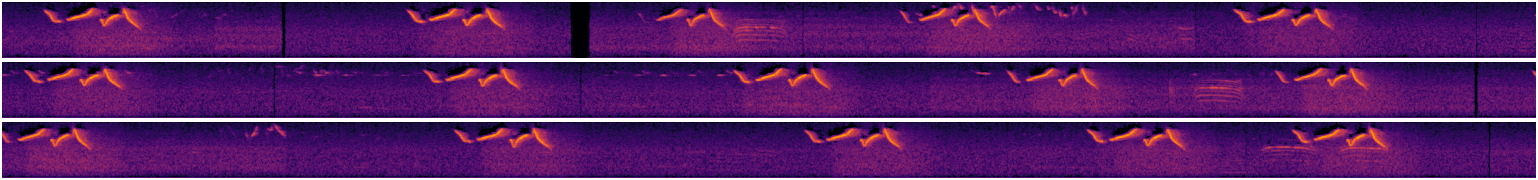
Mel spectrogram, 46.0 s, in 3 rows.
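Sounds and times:
cardinal singing sweeping whistled phrases: 0:00.4 - 0:01.4, 0:04.1 - 0:05.0, 0:09.1 - 0:10.1, 0:12.4 - 0:13.3, 0:15.6 - 0:16.6, 0:19.6 - 0:20.5, 0:22.7 - 0:23.6, 0:25.4 - 0:26.3, 0:28.1 - 0:29.0, 0:30.7 - 0:31.6, 0:35.2 - 0:36.2, 0:38.7 - 0:39.7, 0:41.6 - 0:42.5, 0:43.3 - 0:44.6.

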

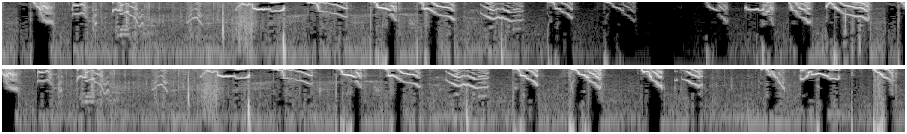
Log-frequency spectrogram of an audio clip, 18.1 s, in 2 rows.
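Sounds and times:
squirrel pup giving high wavering squeaks: 0:00.0 - 0:06.4, 0:07.0 - 0:18.0.

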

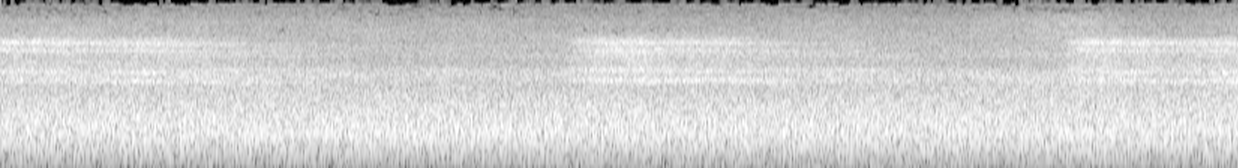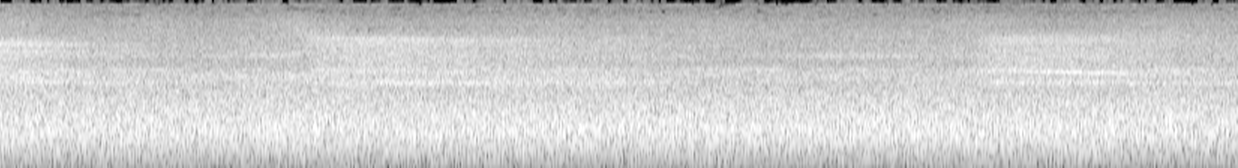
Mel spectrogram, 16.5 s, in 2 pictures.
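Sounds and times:
white noise: 0:00.0 - 0:16.4.

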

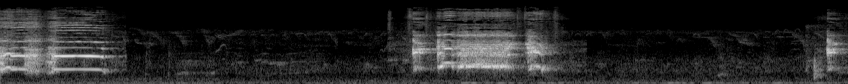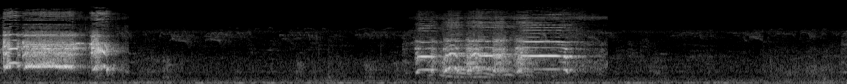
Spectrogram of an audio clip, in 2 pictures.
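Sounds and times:
rooster crowing: 0:00.0 - 0:01.3, 0:04.0 - 0:05.8, 0:08.2 - 0:09.8, 0:12.5 - 0:14.6.

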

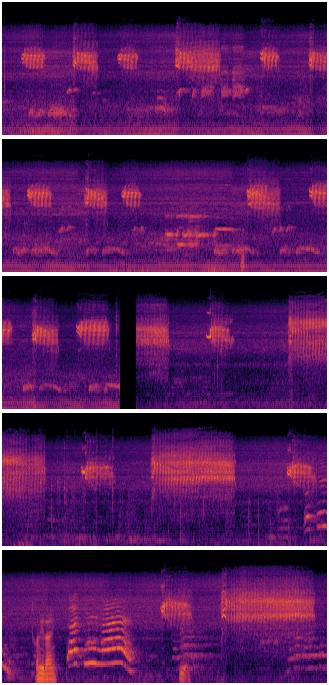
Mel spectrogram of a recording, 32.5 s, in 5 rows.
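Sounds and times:
low humming background: 0:00.0 - 0:32.5
Oriental magpie-robin hissing rasps: 0:00.3 - 0:20.4, 0:21.1 - 0:21.8, 0:22.5 - 0:24.3, 0:24.9 - 0:26.6, 0:27.2 - 0:32.5
speech: 0:26.7 - 0:27.2, 0:29.5 - 0:29.8.

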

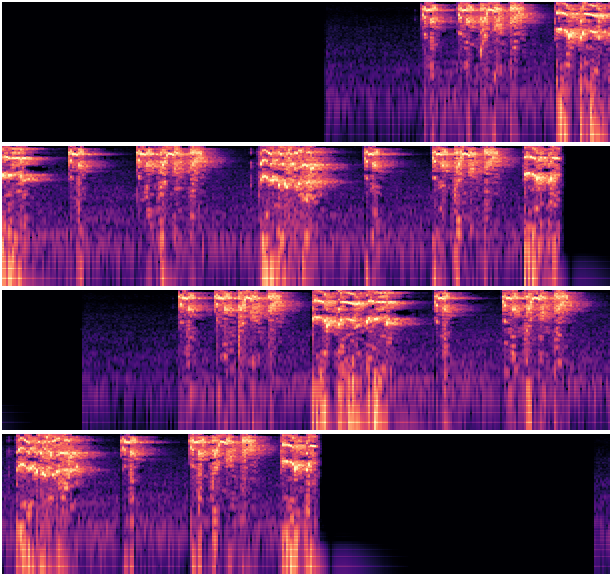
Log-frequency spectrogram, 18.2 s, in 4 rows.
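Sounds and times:
mouse squeaking: 0:03.1 - 0:08.8, 0:10.4 - 0:16.1.

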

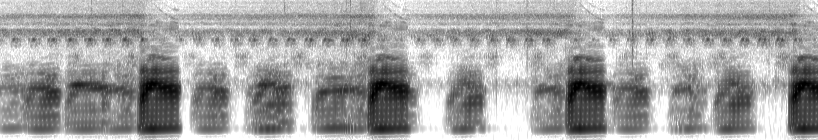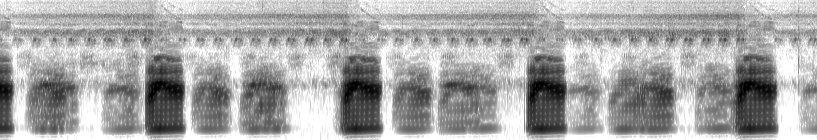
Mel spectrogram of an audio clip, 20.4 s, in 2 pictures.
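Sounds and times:
banded bullfrogs croaking nasal honks: 0:00.0 - 0:20.4.

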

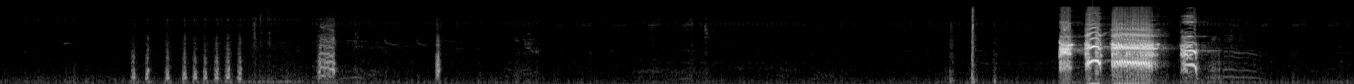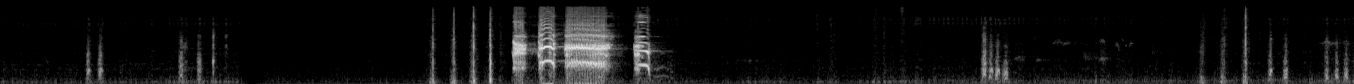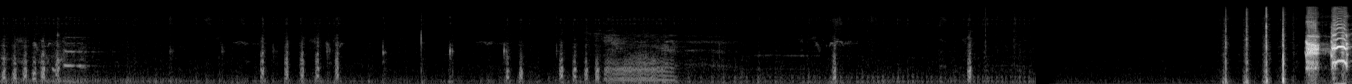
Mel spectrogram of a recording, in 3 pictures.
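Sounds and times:
red junglefowl clucking: 0:01.3 - 0:03.6, 0:15.3 - 0:15.9, 0:23.3 - 0:24.7, 0:26.0 - 0:28.2, 0:29.5 - 0:31.0, 0:31.6 - 0:34.3
red junglefowl crowing: 0:10.6 - 0:12.5, 0:18.6 - 0:20.3, 0:33.1 - 0:35.6, 0:40.1 - 0:40.5.

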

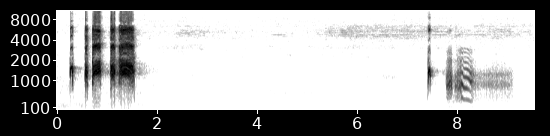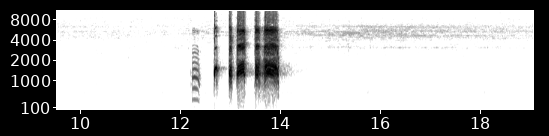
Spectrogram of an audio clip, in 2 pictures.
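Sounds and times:
partridge calling: 0:00.2 - 0:01.8, 0:07.4 - 0:09.2, 0:12.2 - 0:14.2.

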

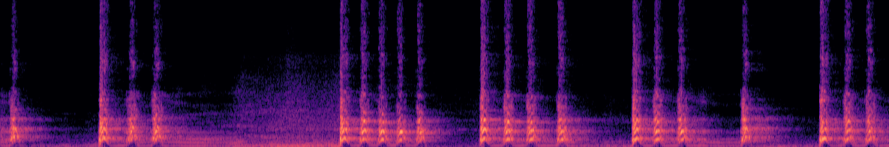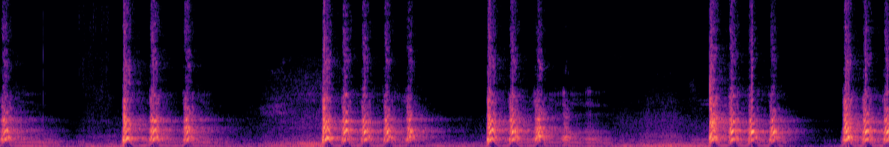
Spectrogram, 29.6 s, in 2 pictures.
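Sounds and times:
poodle yapping: 0:00.0 - 0:00.7, 0:01.6 - 0:03.2, 0:05.7 - 0:07.4, 0:08.0 - 0:09.9, 0:10.5 - 0:13.0, 0:13.6 - 0:15.6, 0:16.8 - 0:18.5, 0:20.2 - 0:22.1, 0:22.9 - 0:24.8, 0:26.6 - 0:28.1, 0:28.8 - 0:29.6.

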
